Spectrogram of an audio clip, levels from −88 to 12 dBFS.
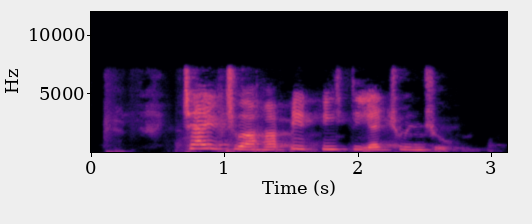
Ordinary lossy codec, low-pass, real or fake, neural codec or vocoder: MP3, 96 kbps; 7.2 kHz; fake; codec, 16 kHz, 1 kbps, FreqCodec, larger model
